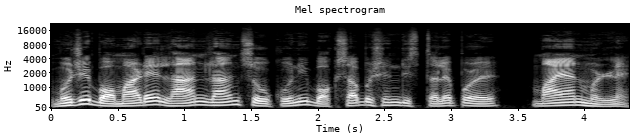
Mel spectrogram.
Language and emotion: Goan Konkani, neutral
